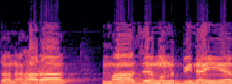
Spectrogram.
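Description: A male preacher's voice chanting in the melodic, sung delivery of a Bengali waz sermon. There are two held, wavering phrases, the second starting about a second in.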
